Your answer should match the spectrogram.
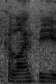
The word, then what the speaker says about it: Calliope: You got it bang on there. Calliope is exactly how you pronounce it.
